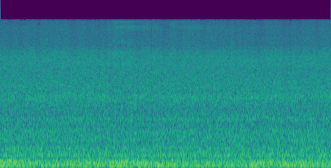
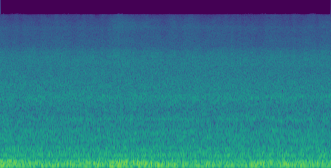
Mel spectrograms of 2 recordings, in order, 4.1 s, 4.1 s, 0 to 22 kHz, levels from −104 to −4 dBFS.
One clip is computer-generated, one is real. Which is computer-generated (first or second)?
second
